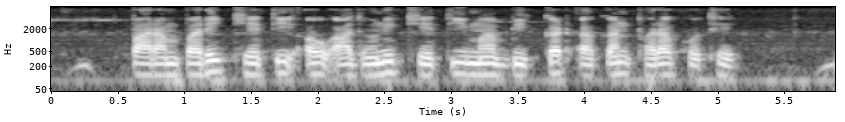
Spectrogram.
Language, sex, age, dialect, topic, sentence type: Chhattisgarhi, male, 25-30, Western/Budati/Khatahi, agriculture, statement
